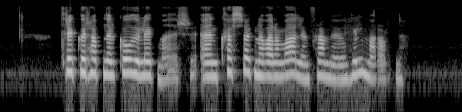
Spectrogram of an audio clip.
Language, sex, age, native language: Icelandic, female, 30-39, Icelandic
